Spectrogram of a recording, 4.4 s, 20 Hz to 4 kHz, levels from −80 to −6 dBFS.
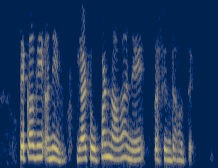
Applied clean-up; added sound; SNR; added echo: neural mask model Resemble Enhance denoiser.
